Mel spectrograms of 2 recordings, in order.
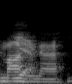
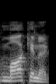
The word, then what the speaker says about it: Machina: They were making fun of me earlier cuz I pronounced it Mahina. No, it's pronounced Machina.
